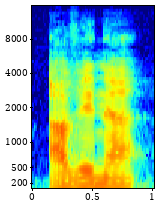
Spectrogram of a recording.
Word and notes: avenar: avena; Provençal

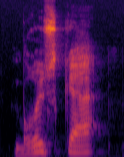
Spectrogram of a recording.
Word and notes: bruscar: brusca

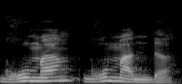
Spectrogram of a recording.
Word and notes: gromand, gromanda: groumand, groumando; Provençal

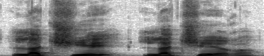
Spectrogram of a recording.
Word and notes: lachier, lachiera: lachie, lachiero; Provençal

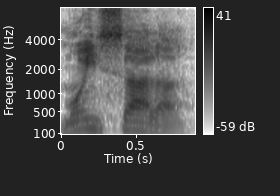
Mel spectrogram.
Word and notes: moissala: mouissalo

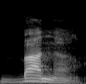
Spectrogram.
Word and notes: bana: bano; Provençal

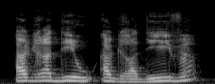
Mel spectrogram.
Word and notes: agradiu, agradiva: agradieu; agradivo

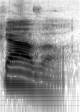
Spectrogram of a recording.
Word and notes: cave: provençal

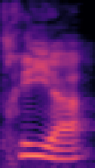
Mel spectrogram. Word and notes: triar: tria

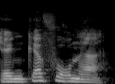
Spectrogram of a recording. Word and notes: encafornar: encafourna

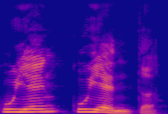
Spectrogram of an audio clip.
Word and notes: coient: coienta; couient; couiento

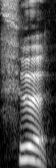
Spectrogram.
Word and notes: fuec: fue

